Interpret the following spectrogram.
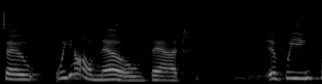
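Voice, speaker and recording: Having an unremarkable speaking voice, a woman talks at a fairly high pitch with ordinary pitch variation. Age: 60s. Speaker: member of the public making a comment. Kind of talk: public comment. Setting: town council meeting.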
